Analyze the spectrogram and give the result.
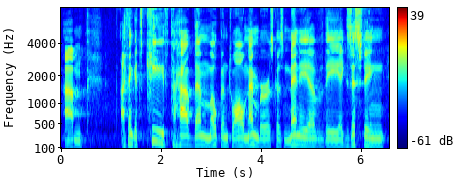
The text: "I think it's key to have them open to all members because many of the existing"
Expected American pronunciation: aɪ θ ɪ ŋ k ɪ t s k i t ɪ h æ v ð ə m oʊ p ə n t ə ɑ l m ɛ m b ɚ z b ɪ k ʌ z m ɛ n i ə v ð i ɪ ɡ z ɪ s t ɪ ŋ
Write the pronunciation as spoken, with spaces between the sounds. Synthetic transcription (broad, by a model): aɪ θ ɪ ŋ k ɪ t s k i t ɪ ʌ v ð ə m oʊ p ə n t ə ɑ l m ɛ m b ɚ z k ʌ z m ɛ n i ə v ð i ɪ ɡ z ɪ s t ɪ ŋ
